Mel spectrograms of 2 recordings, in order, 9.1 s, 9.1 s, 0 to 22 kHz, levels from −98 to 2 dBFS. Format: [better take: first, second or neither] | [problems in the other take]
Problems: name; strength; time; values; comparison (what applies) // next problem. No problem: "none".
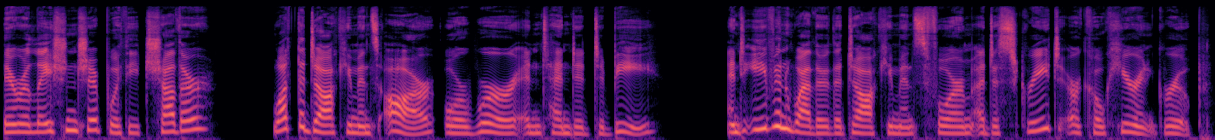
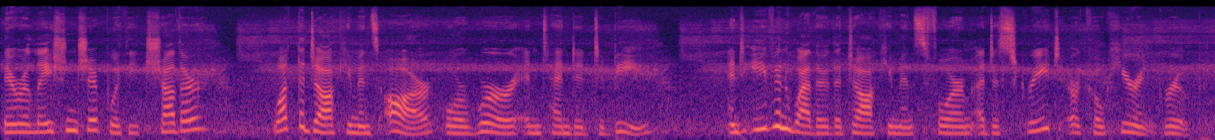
first | hiss; noticeable; throughout; 15 dB below the speech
